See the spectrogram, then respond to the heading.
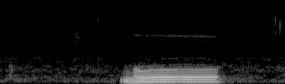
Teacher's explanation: Di sini dia mengajarkan tentang waw sukun atau waw mati yang bunyinya adalah u, sama dengan u. Ketika huruf hijaiyah, apapun itu huruf hijaiyahnya, bertemu dengan waw mati seperti ini dan tanda bacanya dhammah, dia dibaca bu tapi dipanjangkan. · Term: mad tabi'i waw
